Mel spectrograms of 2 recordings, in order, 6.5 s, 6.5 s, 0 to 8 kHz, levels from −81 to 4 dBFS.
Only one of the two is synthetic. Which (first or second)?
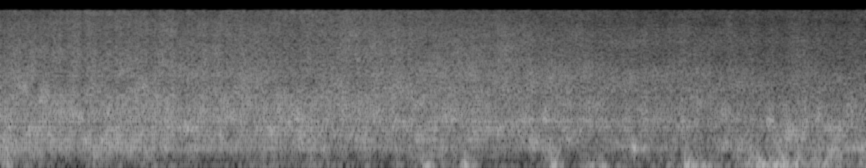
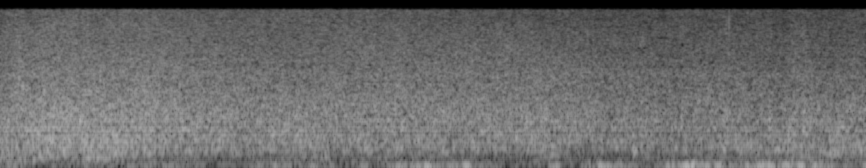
first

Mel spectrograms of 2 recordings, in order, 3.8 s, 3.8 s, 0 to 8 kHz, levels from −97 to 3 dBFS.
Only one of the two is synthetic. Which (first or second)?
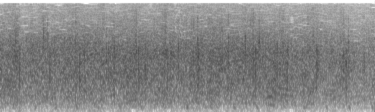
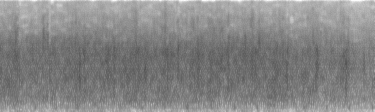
second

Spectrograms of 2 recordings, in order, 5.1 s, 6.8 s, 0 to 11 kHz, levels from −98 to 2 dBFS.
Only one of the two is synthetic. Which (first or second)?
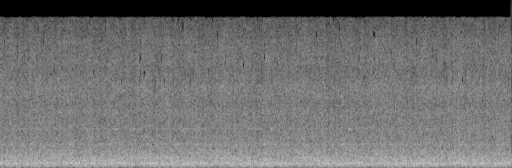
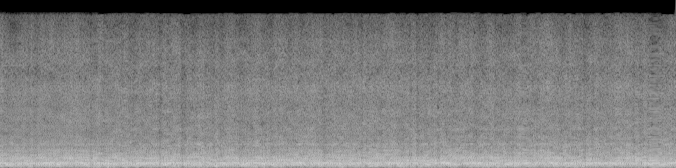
second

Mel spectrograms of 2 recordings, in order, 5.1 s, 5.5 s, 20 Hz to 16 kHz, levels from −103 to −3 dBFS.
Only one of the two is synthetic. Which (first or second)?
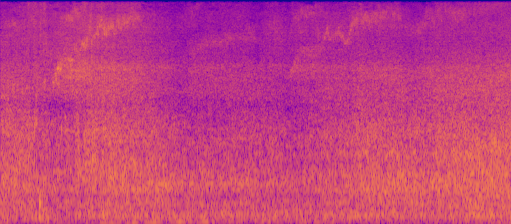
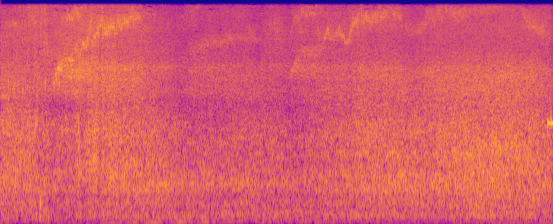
first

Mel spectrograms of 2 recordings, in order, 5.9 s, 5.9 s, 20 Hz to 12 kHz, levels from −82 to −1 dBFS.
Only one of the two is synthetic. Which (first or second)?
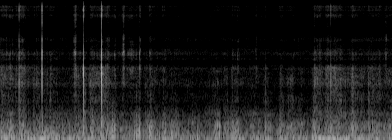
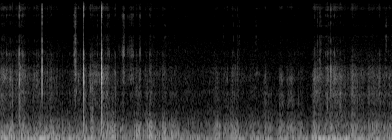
first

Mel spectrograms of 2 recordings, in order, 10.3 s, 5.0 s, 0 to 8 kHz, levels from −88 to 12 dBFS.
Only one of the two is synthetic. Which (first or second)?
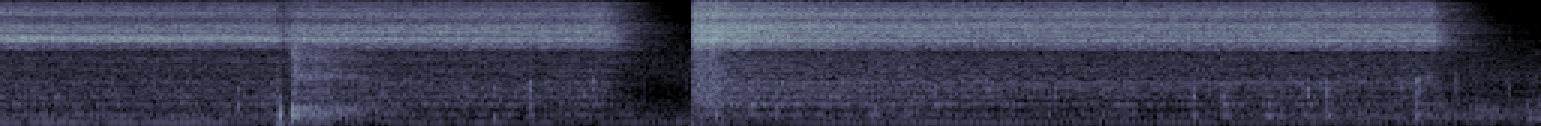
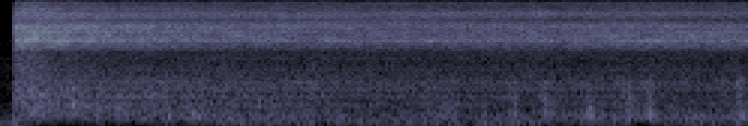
second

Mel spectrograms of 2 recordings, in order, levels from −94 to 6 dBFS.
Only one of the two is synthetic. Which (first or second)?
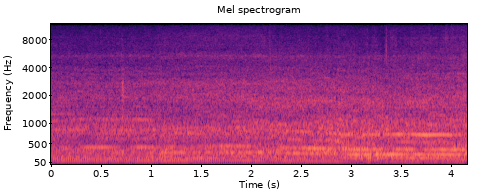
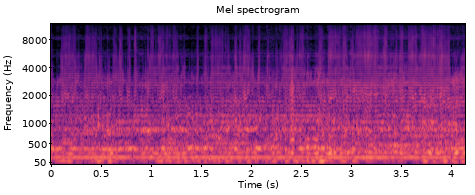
second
